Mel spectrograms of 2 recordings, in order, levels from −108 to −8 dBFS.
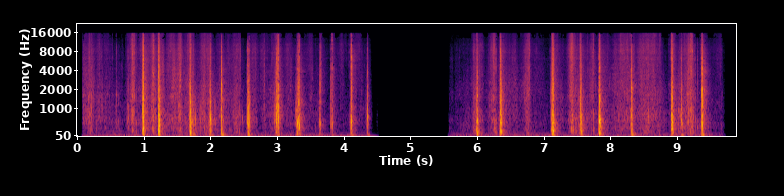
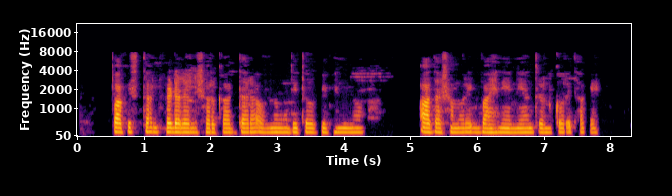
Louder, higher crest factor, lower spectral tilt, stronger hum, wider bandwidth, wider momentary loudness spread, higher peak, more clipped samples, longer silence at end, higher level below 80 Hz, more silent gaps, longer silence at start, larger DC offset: second, -33 LUFS vs -27 LUFS; first, 34 dB vs 22 dB; second, -3.5 dB/octave vs -8.5 dB/octave; neither; first, 15.5 kHz vs 7.8 kHz; first, 21 LU vs 8 LU; first, 0 dBFS vs -4 dBFS; neither; about the same, 0.45 s vs 0.5 s; first, -54 dBFS vs -64 dBFS; first, 4.52-5.56 s vs 4.74-5.14 s; second, 0.15 s vs 0.55 s; neither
